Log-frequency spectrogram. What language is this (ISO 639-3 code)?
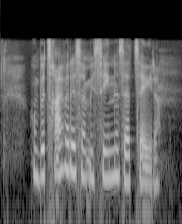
dan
